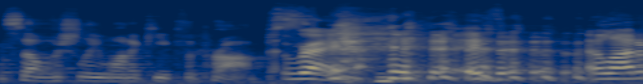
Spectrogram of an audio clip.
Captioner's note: laughing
